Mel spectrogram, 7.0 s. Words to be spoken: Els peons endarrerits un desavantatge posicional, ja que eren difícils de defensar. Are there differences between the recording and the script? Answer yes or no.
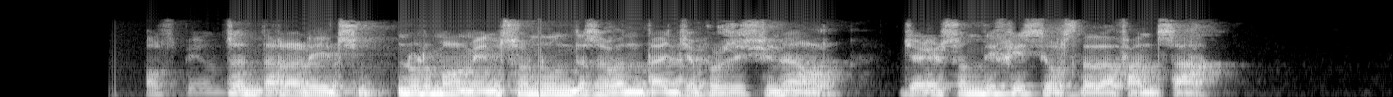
yes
